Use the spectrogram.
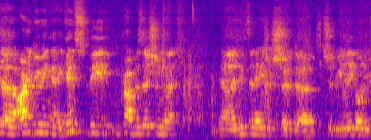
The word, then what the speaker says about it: euthanasia: And by the way, it's pronounced like youth in Asia. That's how you pronounce that word. Crazy, yeah, just like young people in Asia. That's how you pronounce it.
